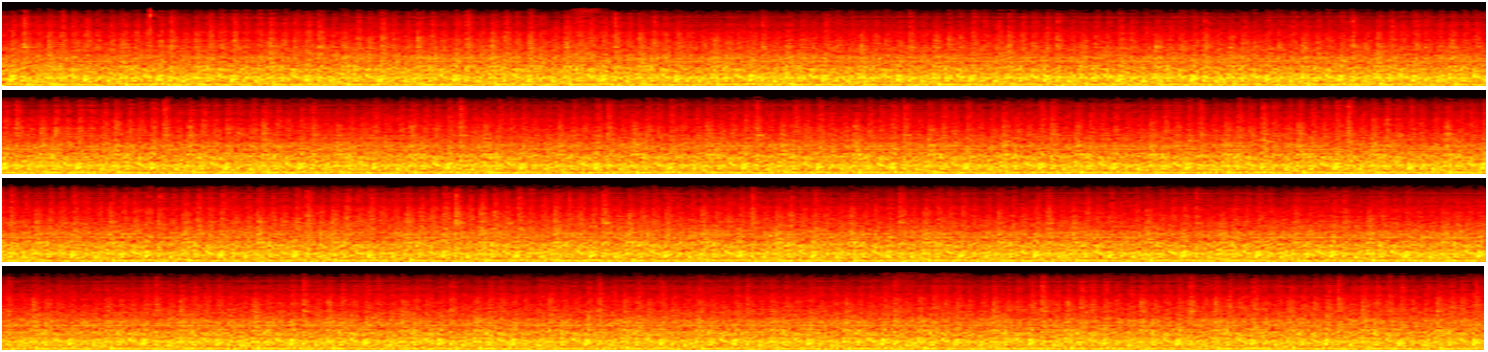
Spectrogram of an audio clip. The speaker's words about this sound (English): So when we get a true stereo sound of the diesel on one side of the recording and the steam loco on the other. Quite unusual, I would expect. Just hope the diesel doesn't drown out the steam.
